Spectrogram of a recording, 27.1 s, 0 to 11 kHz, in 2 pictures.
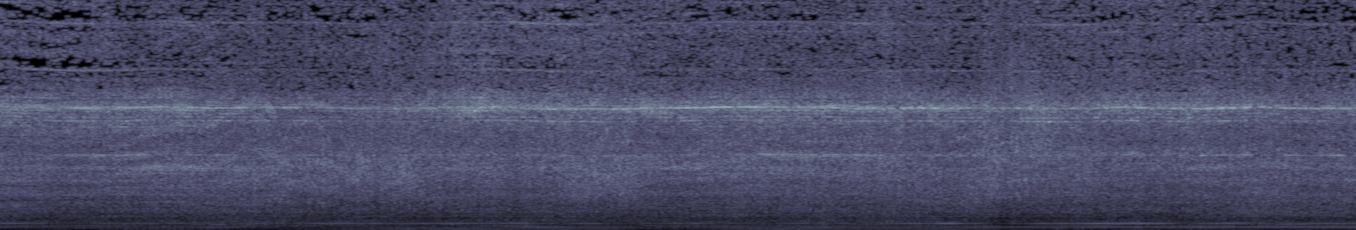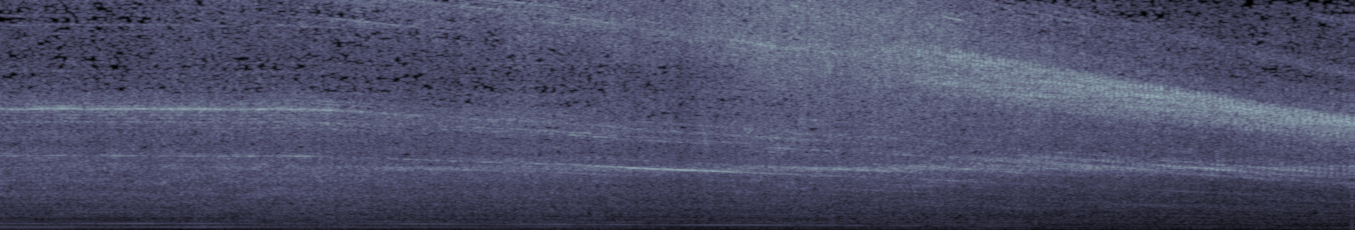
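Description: Align T-REX 500 electric RC helicopter's rotor and motor running with a steady whine, then, from about two-thirds of the way in, the whine falls steadily in pitch as the motor is cut and the rotor spins down.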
